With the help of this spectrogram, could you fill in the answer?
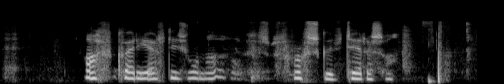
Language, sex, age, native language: Icelandic, male, 11, Icelandic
